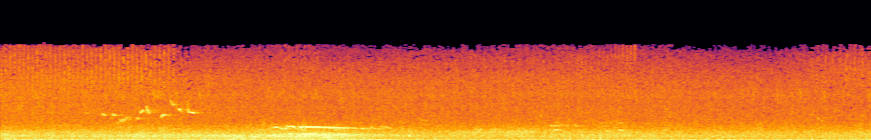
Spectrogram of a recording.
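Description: Meadow nature ambience: steady background noise with a few faint high bird chirps about two seconds in, then a longer, slightly falling bird call around four to five seconds in, and another faint call later.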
